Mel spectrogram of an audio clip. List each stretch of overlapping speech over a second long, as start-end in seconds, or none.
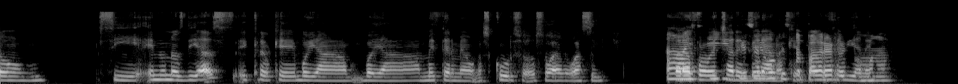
6.7-8.8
